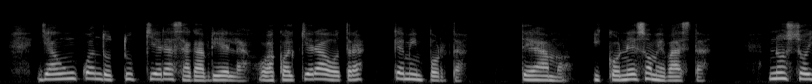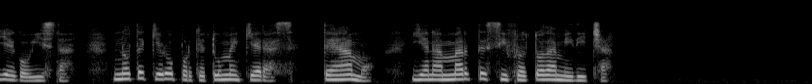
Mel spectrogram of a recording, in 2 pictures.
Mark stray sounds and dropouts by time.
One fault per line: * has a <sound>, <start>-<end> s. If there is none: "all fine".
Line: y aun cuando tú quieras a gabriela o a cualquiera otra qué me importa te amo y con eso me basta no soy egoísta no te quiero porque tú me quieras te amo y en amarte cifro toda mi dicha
all fine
